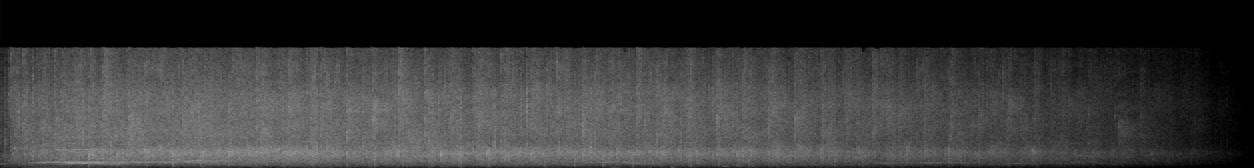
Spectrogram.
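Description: Audience applauding, with a few whoops. The applause starts suddenly and fades out toward the end.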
